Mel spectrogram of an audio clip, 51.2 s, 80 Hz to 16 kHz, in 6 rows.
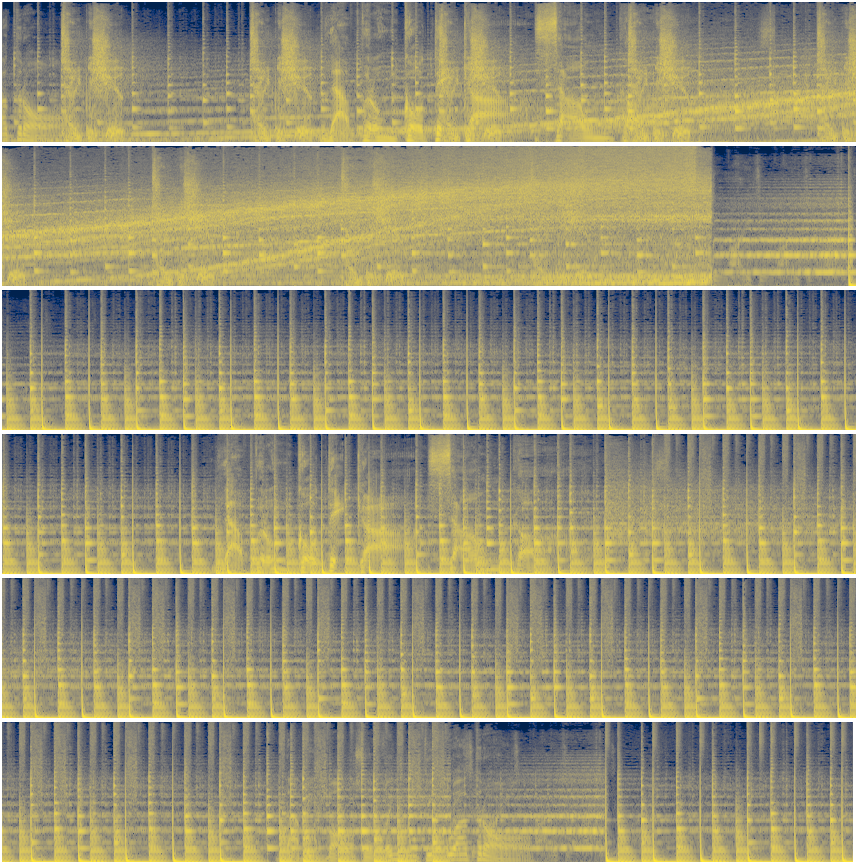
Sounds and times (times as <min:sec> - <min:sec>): Speech: 0:00.0 - 0:01.3, 0:02.5 - 0:07.0, 0:27.8 - 0:31.3, 0:45.5 - 0:48.0
Music: 0:00.0 - 0:51.2.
